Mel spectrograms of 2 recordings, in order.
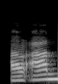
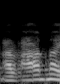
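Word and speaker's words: الآن: Yang ujungnya al-an itu bukan al-ana ya Pak Guru. Bacanya kan ngomong al-an.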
